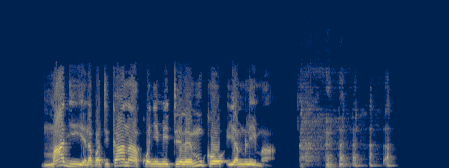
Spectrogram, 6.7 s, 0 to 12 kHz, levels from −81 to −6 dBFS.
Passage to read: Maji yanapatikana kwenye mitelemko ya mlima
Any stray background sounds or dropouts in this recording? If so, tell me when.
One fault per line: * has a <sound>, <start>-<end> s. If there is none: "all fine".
* has a laugh, 4.4-6.0 s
